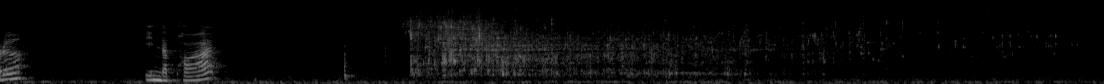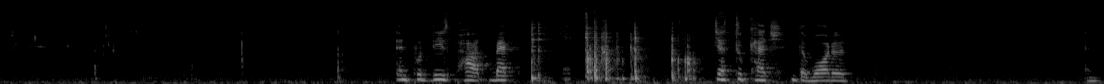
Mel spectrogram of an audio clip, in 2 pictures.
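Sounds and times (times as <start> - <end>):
water pouring into coffee maker: 4.0 - 12.5.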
